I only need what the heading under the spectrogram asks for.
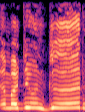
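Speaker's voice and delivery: high, loud obnoxious grunting voice. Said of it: "really obnoxiously grunting and going".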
